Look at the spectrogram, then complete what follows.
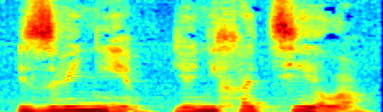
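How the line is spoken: Pleading. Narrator (Russian): взмолилась

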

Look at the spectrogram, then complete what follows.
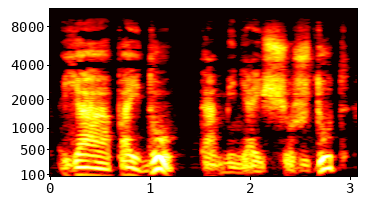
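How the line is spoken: Female whisper. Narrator (Russian): шепотом произнесла собеседница Гиреевой, наклоняясь к самому уху последней

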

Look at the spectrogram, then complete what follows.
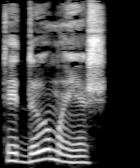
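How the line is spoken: Sweet singsong. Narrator (Russian): пропела сладким голоском

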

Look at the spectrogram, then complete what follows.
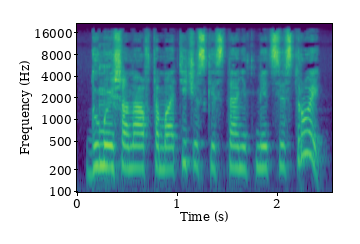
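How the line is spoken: Angry question. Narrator (Russian): сердито спросил он

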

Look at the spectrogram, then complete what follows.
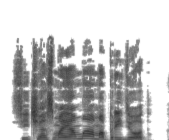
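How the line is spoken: Joyful excited shout. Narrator (Russian): радостно закричал, увидев нас Коля, и от восторга

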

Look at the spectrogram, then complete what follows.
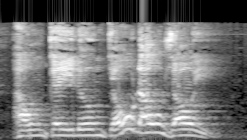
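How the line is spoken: Sudden loud shout. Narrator (Vietnamese): Bỗng nhiên Lý Vân Hạo quát lớn

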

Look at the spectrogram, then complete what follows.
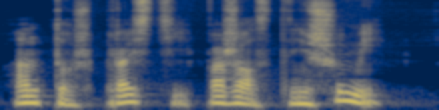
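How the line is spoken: Fawning whisper. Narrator (Russian): Костя заискивающе зашептал

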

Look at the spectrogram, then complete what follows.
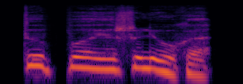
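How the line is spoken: Wheezing. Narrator (Russian): просипел Кросс

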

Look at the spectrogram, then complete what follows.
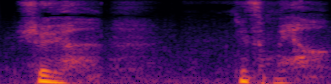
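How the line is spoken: Trembling, frightened voice. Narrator (Chinese): 顾元白……声音也跟着发抖

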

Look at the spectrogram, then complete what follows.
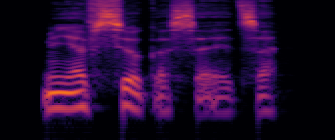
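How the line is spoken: Growled. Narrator (Russian): рыкнул

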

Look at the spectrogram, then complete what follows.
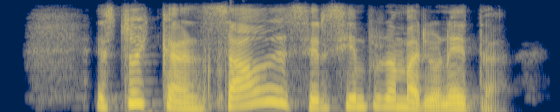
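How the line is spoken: Shouted. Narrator (Spanish): gritó Pinocho

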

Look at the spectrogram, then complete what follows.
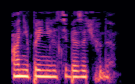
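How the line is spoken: Sighing. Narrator (Russian): Элла вздохнула, прежде чем сказать

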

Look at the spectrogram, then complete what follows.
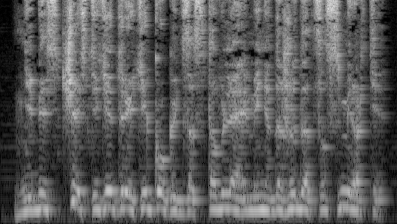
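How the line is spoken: Laughter as guttural helmet growl. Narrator (Russian): В тишине раздался хохот, превращенный динамиками шлема в гортанное рычание

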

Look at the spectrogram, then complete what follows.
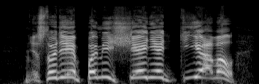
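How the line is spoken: Furious yelling. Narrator (Russian): заорал совершенно вне себя сапожник

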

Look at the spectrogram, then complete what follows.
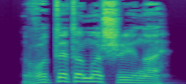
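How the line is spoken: Admiring exhale. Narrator (Russian): восхищенно выдохнул Волынский

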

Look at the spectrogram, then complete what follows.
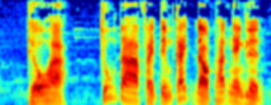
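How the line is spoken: Frightened. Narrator (Vietnamese): Chân Chân lộ rõ tất cả sự sợ hãi, nói với Thiếu Hoa

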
